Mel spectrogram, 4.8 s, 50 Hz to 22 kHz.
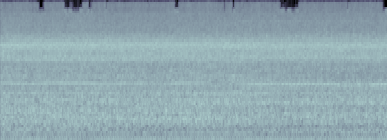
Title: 2002 3.8 Firebird Vacuum Leak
